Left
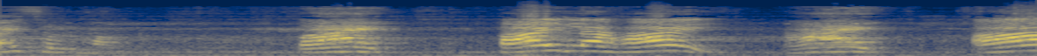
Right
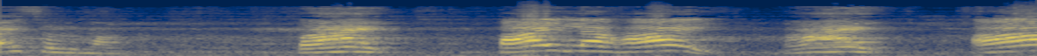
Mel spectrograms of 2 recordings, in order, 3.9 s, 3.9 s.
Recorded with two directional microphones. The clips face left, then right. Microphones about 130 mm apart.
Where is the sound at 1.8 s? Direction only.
20° right (ahead or behind).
